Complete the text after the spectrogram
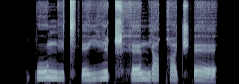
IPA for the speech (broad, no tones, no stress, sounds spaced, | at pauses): p o ŋ i t͡sʼ e j i ʈ͡ʂʰ ɛ m j a q ɤ t͡ʃʼ ɛ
